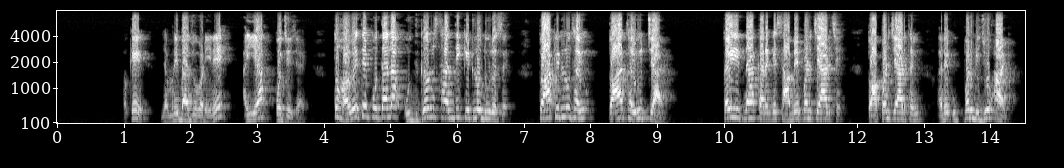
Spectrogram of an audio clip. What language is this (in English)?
Gujarati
